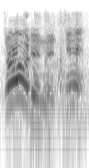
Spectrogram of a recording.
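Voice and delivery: high loud disbelieving echo; outraged disbelief. Retold or imitated. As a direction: repeat it in shock, high and loud.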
